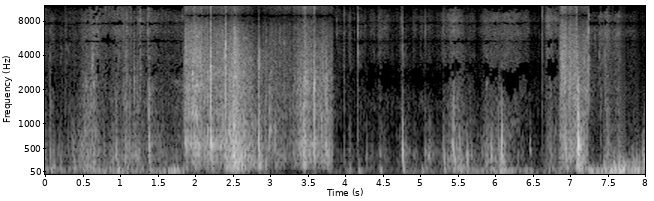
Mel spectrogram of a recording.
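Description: Camping gear being unpacked from a plastic sled: rustling bags and packs, a few sharp knocks of gear on the sled, and footsteps in dry grass.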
